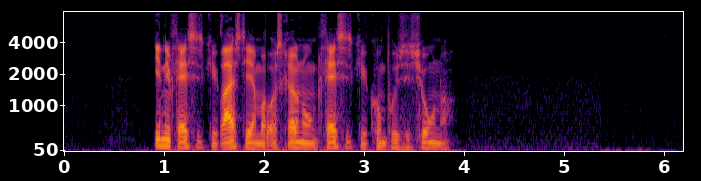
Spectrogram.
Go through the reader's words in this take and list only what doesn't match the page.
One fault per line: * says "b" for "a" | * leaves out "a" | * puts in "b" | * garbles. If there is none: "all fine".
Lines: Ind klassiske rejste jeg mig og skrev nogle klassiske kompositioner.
all fine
